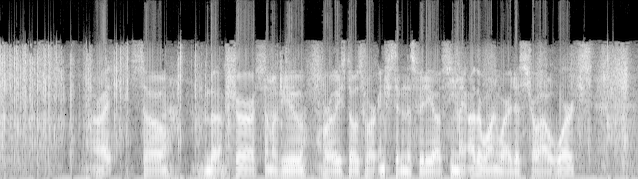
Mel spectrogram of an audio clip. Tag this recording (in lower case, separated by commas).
speech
